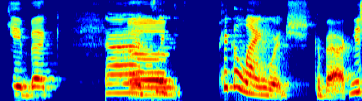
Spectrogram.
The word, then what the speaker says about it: Quebec: it um that's quebec first of all quebec that's how you say it quebec pick a language quebec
